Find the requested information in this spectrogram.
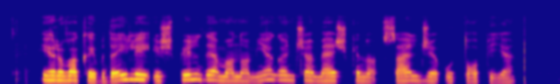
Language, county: Lithuanian, Vilnius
